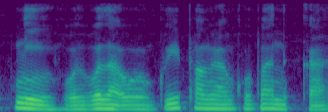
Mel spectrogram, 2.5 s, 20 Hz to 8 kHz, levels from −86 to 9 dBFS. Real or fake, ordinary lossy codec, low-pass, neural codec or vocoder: fake; none; 7.2 kHz; codec, 24 kHz, 6 kbps, HILCodec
